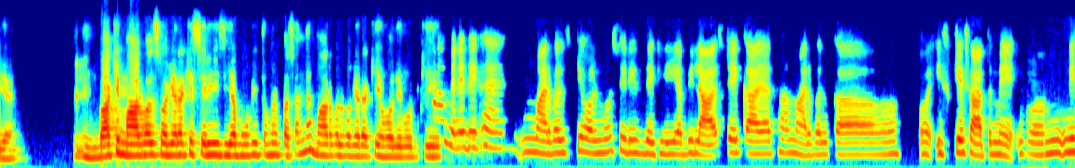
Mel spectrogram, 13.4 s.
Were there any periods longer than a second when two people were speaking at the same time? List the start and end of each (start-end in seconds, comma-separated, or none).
none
